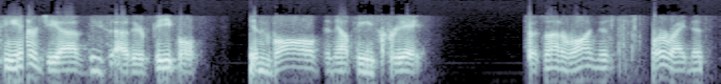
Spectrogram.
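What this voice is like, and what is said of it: Strained, failing voice. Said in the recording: “my voice is going... I've been yelling today.”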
